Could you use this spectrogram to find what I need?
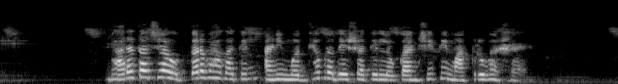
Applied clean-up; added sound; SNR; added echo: neural separator model SepFormer DNS4.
